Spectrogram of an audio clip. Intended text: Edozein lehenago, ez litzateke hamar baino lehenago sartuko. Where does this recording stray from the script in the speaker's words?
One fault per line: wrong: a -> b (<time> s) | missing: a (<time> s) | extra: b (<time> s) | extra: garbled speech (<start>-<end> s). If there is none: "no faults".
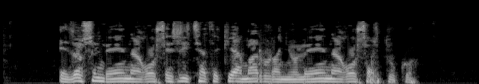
no faults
